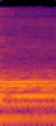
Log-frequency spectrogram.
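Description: A loud car with an unmuffled exhaust revving as it passes along a bar street in Kato Paphos, Cyprus, giving a steady, close, droning engine roar throughout.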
